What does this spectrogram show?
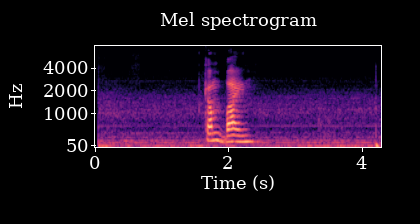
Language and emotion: Russian, neutral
